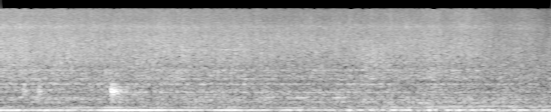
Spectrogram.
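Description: Freshly ground masala paste sizzling in hot oil in a kadai, just poured in and being stirred. The sizzle eases off slowly, and a spoon taps the pan once about a second in.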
